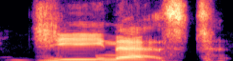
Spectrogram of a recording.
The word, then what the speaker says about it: Genest: It's pronounced like genius, but Genest.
